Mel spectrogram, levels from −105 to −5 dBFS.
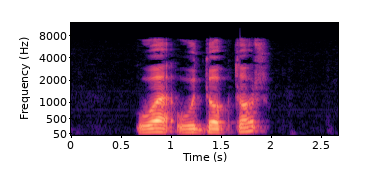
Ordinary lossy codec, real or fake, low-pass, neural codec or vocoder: AAC, 64 kbps; real; 7.2 kHz; none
